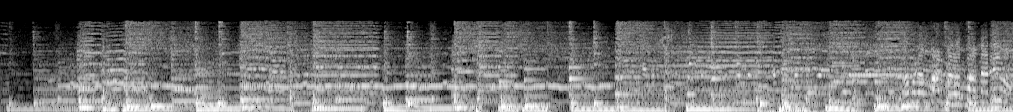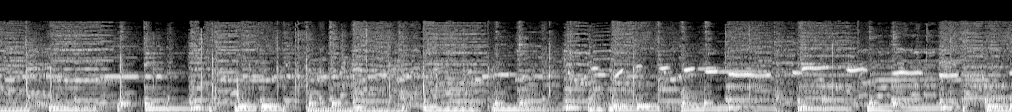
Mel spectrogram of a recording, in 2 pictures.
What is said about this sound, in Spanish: es una cosa linda, porque combina esta música escocesa con el son cubano, con la música cubana. Aquí está, a cada rato están ellos viajando a Cuba a, a empaparse, a untarse de esto.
